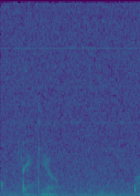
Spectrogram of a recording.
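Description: Near silence: room tone, with a brief faint whisper from a woman's voice about half a second in.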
